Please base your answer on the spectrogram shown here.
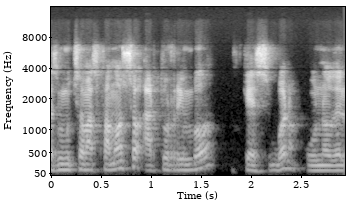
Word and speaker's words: Rimbaud: bueno, uno de los, o Rimbaud, ¿no? Que sería en francés un poquitín mejor pronunciado, que es para muchos uno de los fundadores de la... La I se pronuncia A en francés, Rimbaud.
